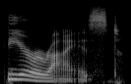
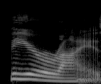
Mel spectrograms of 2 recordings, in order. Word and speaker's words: theorized: So that's why they're saying theorized. Let's practice this pronunciation. Theorized. So notice an unvoiced th. You put your tongue between your teeth.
